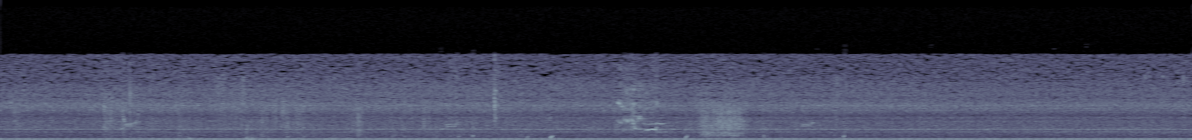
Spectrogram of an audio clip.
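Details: A steady low mechanical hum from an idling vehicle runs throughout, with faint scattered clicks and no clear animal call.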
